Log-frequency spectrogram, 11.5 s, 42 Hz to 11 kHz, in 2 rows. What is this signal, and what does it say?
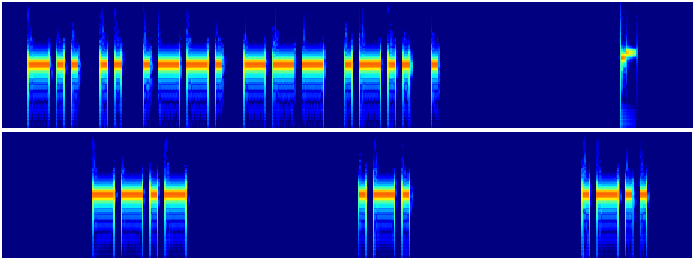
Morse code, heard as a keyed tone, about 20 wpm, spaced as for 11 wpm, 700 Hz. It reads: DIPOLE QRL
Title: Top 90 QSO Elements - 8x Character Spacing - 20wpm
